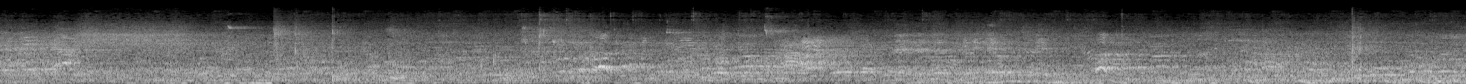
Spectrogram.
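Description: A ping-pong ball clicks back and forth off paddles and a table.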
